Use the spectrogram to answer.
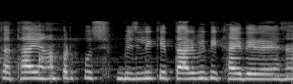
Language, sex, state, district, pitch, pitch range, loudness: Hindi, female, Jharkhand, Deoghar, 275 Hz, 260-285 Hz, -18 LUFS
